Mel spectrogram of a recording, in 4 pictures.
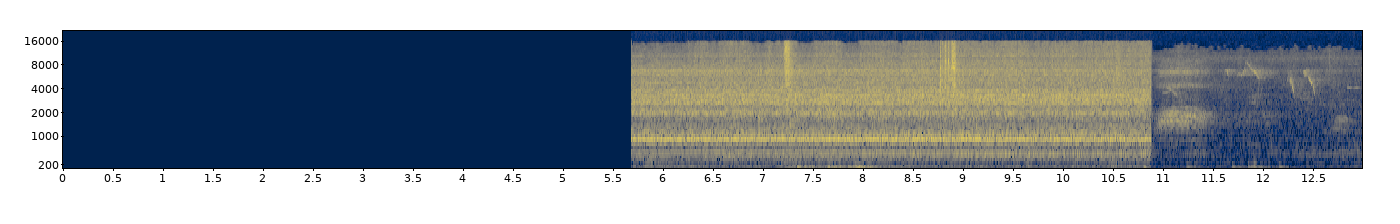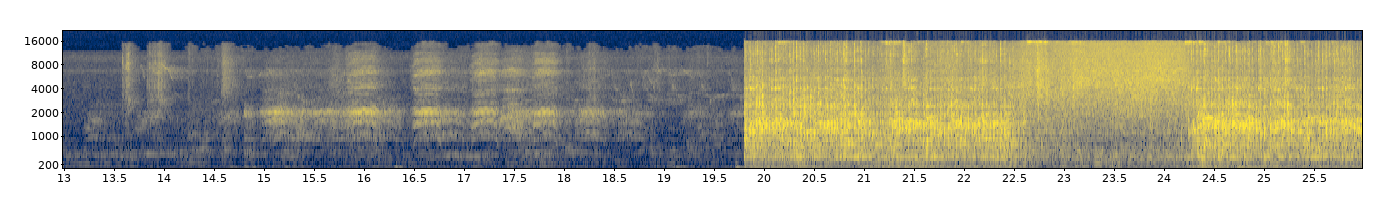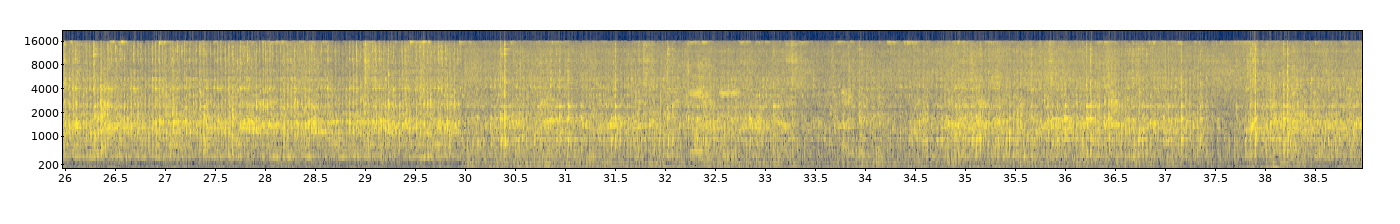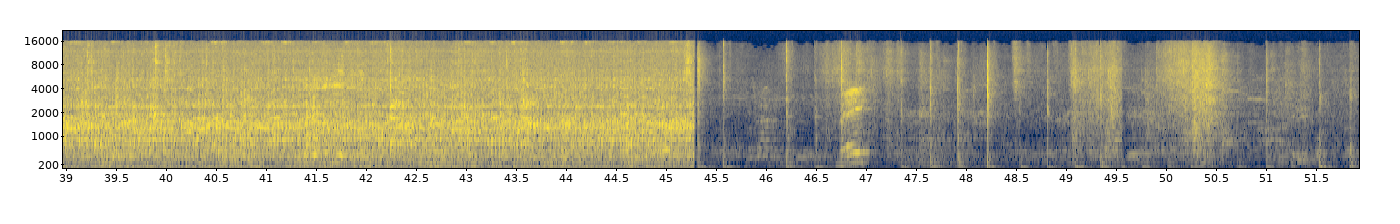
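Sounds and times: geared machine running: 5.7s - 10.9s, 19.8s - 23.2s, 23.8s - 45.3s
faint crow calls: 10.9s - 11.6s, 14.7s - 18.9s, 47.2s - 48.7s.

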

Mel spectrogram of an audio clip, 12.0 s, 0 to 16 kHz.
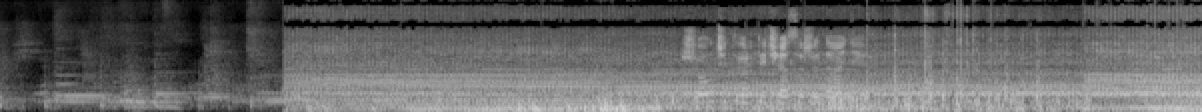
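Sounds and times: loud engine rumble: 2.8s - 12.0s.

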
